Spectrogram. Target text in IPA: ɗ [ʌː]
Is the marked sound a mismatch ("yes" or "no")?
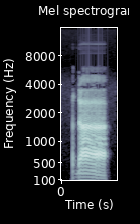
yes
